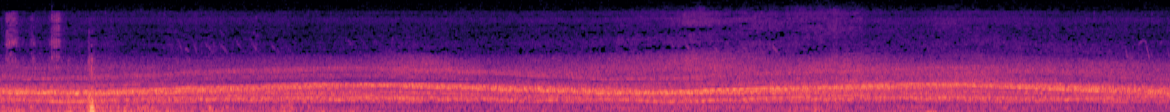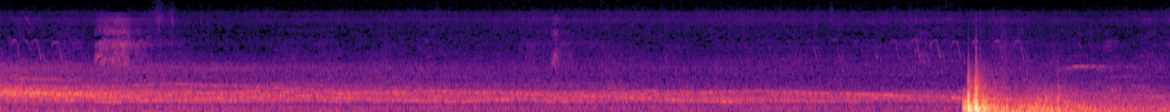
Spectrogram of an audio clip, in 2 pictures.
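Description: A vehicle drives along a road with a steady low rumble.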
